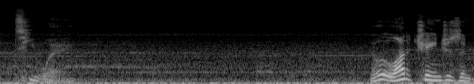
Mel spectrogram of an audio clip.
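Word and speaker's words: T'way: I was I was not sure at all if it was pronounced tway or twe cuz it's spelled t apostrophe w a y but I was corrected that it is tiway.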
